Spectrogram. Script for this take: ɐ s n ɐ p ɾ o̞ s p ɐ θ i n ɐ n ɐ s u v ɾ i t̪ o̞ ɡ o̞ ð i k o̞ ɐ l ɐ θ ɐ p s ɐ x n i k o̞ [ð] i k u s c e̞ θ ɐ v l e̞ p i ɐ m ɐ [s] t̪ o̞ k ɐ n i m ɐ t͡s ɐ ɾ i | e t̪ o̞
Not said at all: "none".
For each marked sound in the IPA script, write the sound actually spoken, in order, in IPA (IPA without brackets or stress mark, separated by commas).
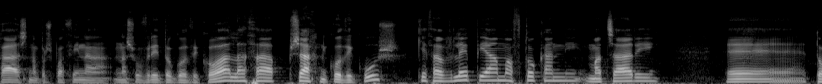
ð, f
